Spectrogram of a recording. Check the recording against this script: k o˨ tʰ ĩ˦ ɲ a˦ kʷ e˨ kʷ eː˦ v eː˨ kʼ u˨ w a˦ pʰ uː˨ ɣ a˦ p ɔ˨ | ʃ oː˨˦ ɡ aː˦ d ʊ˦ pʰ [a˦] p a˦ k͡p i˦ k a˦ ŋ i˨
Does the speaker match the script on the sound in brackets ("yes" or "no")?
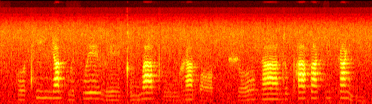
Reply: yes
